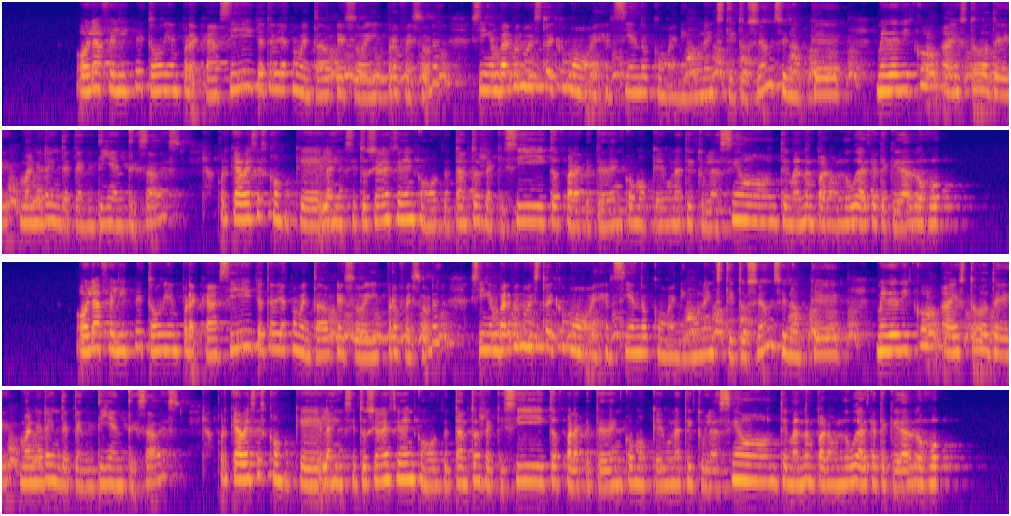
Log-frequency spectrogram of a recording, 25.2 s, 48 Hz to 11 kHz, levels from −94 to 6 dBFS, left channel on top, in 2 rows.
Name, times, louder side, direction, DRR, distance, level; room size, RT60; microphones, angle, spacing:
voice 1, 0.9-14.8 15.1-24.3, right 2 dB, 50° right, 7 dB, 2.0 m, -24 dB
Bark, 4.0-5.7 6.1-7.8 8.5-9.5 9.8-10.8 11.5-13.2, right 1 dB, 25° right, 1.3 m, -31 dB
29.0 x 26.5 x 3.8 m, 0.69 s
head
